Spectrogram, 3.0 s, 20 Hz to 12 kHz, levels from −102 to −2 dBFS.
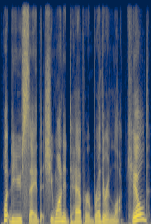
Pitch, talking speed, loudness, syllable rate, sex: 190 Hz, 260 wpm, -19 LUFS, 6.3 syllables/s, female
